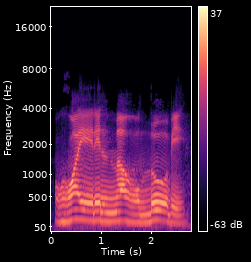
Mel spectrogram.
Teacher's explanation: It's a goggling sound there at the top of the throat.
